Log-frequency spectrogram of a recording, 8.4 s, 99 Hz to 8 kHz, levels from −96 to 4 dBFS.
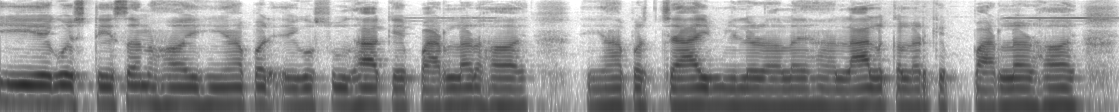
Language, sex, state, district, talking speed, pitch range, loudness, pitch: Magahi, male, Bihar, Samastipur, 155 wpm, 125-130 Hz, -25 LUFS, 125 Hz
